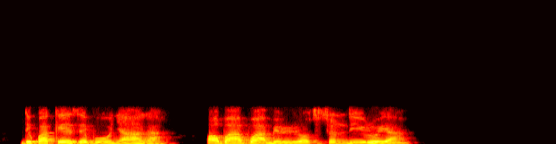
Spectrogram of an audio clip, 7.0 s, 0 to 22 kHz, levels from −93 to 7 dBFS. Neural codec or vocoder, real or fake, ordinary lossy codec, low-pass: none; real; Opus, 16 kbps; 5.4 kHz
